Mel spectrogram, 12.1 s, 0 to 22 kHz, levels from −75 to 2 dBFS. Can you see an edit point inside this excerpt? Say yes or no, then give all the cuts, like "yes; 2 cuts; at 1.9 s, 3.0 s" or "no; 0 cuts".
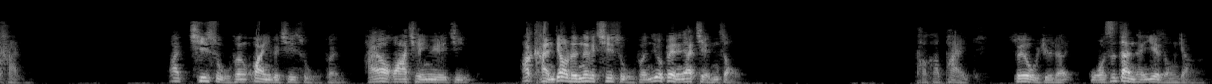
no; 0 cuts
